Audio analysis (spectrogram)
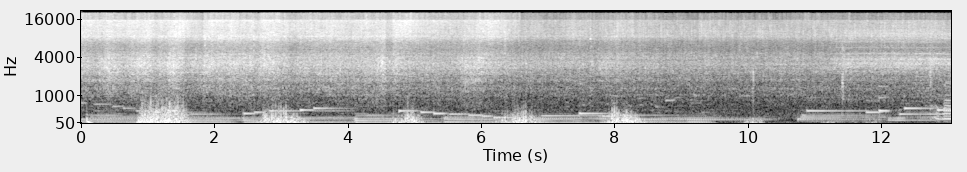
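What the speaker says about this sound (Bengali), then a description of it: "গরম মশলাগুলো তেলের মধ্যে ভেজে নিচ্ছি, দিয়ে একটু নেড়ে নিলাম" Whole garam masala spices fry in hot oil for a Bengali vegetarian thali, giving a steady close sizzle with bursts of crackle and stirring rattles throughout, no voices.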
